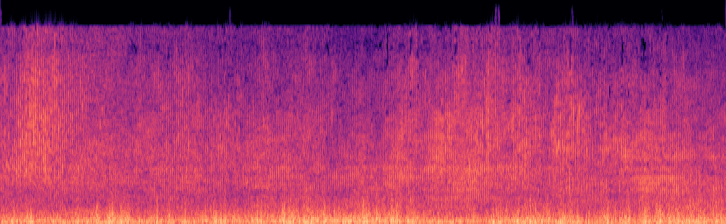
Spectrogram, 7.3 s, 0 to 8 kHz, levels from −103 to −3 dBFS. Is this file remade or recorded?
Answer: recorded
